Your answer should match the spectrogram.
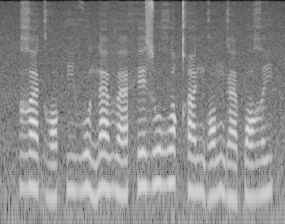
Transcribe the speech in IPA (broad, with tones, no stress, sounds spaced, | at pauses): ʁ æ˧ ɡʱ ɒ˨ k i˧ v o˦˨ n æ˦ v æ˧ h e˦ z u˦ ʁ u˦ qʰ e˧ ŋ ɡ ɒ˨˦ ŋ ɡ æ˨ p ɒ˧ ʁ i˦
